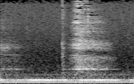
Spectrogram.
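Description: A single breathy yawn, fairly quiet, with a soft drawn-out exhale over a low steady hum and no talking, from someone about to record a Bible reading.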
